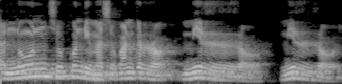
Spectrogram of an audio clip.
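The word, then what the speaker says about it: مِن رَّبِّهِۦ: Jadi jangan dibaca jelas. Kalau dibaca jelas min ro. Nah, sekarang yang jelas ini kita masukkan ke ro sehingga sudah tidak dibaca jelas lagi. Dan yang kedua yang perlu diperhatikan tanpa dengung. Kalau ini dimasukkan pakai dengung, di sini nggak ada dengung, langsung mirro. Nah, jangan sampai ada dengung, mirro, nggak boleh.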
